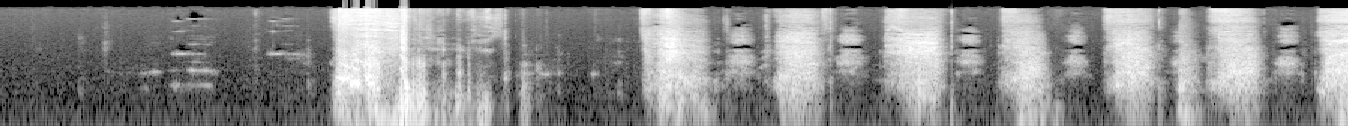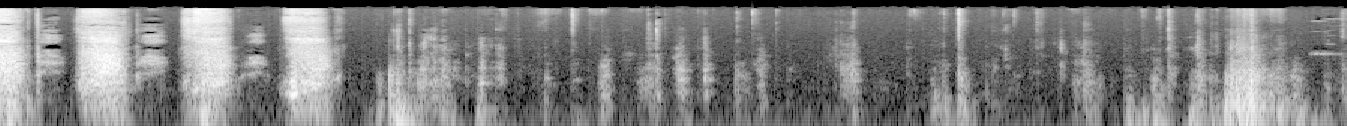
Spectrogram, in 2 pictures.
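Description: A person blowing up a party balloon by mouth: one long hard blow about three seconds in, then about ten shorter puffs roughly a second apart, with only faint small sounds after the balloon is full.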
